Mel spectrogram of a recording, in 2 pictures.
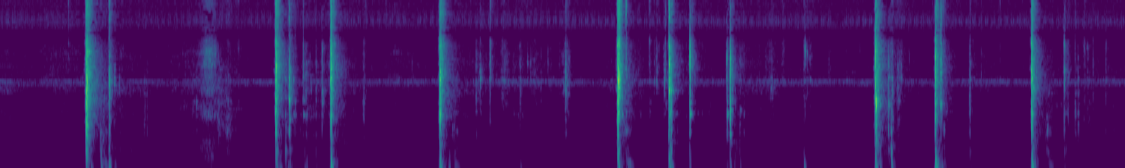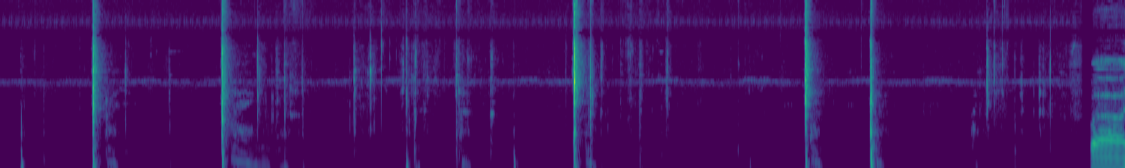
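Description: Hatchet chopping a short log on a wooden stump into kindling: about fifteen sharp single chops at irregular gaps of one to three seconds. A faint steady high tone runs underneath.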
